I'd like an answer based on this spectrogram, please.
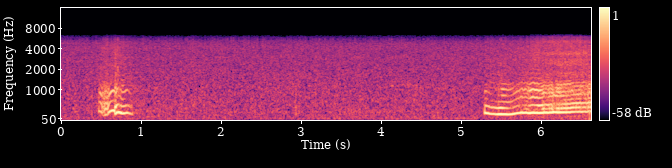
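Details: Sleeping cat snoring on a lap: a short nasal tone, a long quiet gap, then a longer droning, gently rising breath.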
